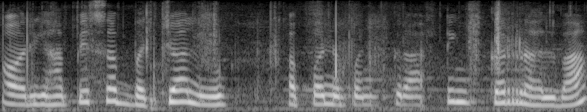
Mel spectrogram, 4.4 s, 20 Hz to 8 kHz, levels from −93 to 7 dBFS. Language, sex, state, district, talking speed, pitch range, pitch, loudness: Bhojpuri, female, Bihar, East Champaran, 150 wpm, 220-295 Hz, 235 Hz, -19 LUFS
